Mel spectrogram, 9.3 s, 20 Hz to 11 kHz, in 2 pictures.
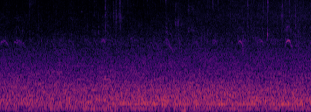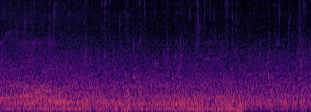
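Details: Steady trickling and splashing water with a low mechanical hum underneath, in the flamingo enclosure at Yama Jigoku hot spring in Beppu on 4 December 2019; no animal calls stand out.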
